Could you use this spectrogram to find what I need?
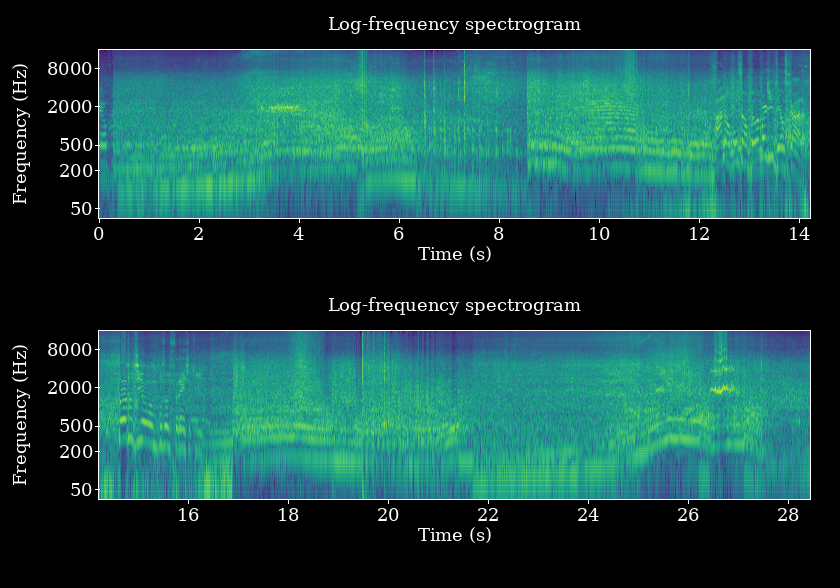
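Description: A car engine revs loudly, rising and falling in pitch as the car speeds by.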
